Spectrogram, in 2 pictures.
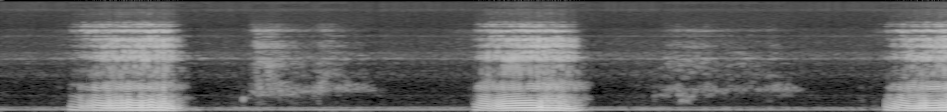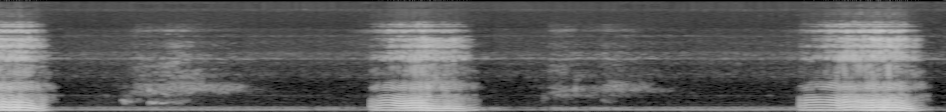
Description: النوم والاستماع إلى صوت الشخير ، والنوم جيدا ، والاستماع إلى صديق للنوم.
